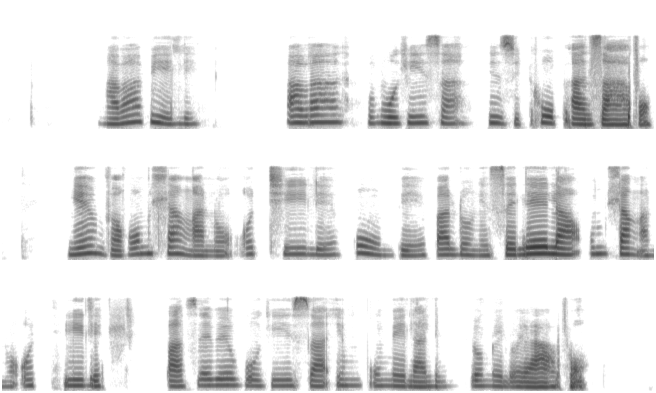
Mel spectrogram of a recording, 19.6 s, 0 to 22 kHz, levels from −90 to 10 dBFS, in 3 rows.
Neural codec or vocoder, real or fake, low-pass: none; real; 7.2 kHz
